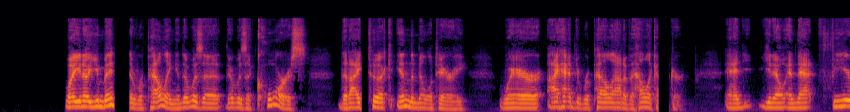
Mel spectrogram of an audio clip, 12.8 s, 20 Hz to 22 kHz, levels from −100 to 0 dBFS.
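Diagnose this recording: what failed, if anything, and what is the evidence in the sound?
The speech breaks up three times with a digital broadcast dropout in the reception and decoding stage. The sound fades to silence over about 20 ms and returns after a gap: 1.69 to 1.96 s, 5.40 to 5.54 s, and 9.85 to 10.05 s. The gaps of 224, 96 and 160 ms are all multiples of 32 ms, which fits whole 32 ms frames failing their checksum. The receiver muted until clean frames arrived, so that programme material is gone.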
